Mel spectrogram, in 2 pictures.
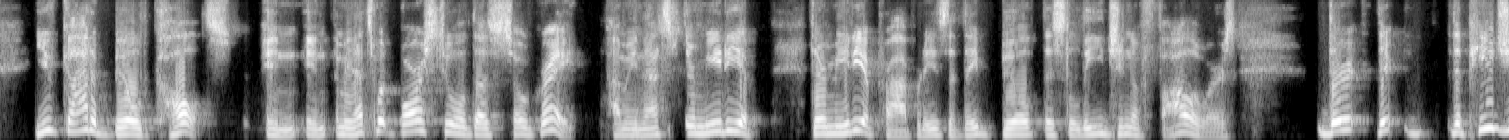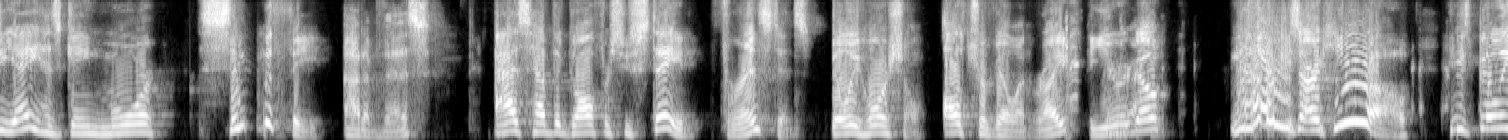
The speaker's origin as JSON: {"language": "English", "country": "Canada", "also_born_or_lived": "United States", "moved": "as an adult", "said": "I'm Canadian, but I've been in business in America for 20 years"}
